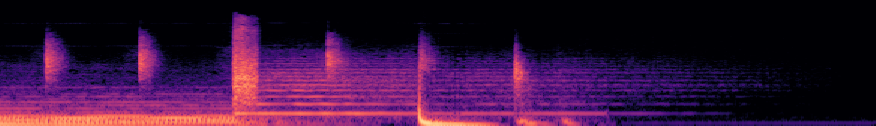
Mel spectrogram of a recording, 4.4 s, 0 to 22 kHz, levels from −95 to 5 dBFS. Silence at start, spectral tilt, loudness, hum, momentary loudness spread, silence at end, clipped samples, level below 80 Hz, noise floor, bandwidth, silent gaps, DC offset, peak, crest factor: 0 s; -5.5 dB/octave; -19 LUFS; none; 11 LU; 1.5 s; under 0.1%; -22 dBFS; -76 dBFS; 13.5 kHz; none; under 0.1%; -2 dBFS; 18 dB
